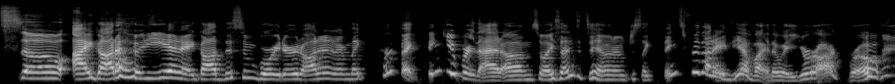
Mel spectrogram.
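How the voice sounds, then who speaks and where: A woman with a high pitch talks at a fairly quick pace, her lively intonation paired with big swings in loudness. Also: hardly any pauses. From Saudi Arabia. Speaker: content writer. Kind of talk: interview.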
